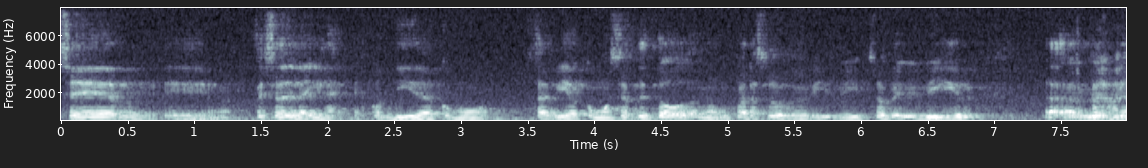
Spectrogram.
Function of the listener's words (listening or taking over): taking over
